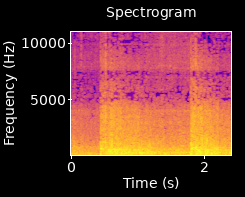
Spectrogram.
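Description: Gunfire from heavily armed robbers during a bank robbery in Cametá rings out in two loud bursts that echo and roll into a sustained, noisy rumble, with no voices.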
